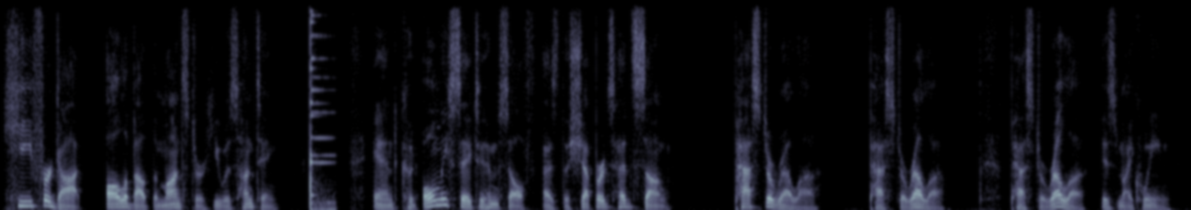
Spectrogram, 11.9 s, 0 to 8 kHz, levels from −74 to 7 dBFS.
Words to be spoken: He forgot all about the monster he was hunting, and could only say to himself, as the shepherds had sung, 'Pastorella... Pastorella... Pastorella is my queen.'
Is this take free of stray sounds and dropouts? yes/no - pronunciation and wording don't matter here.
no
